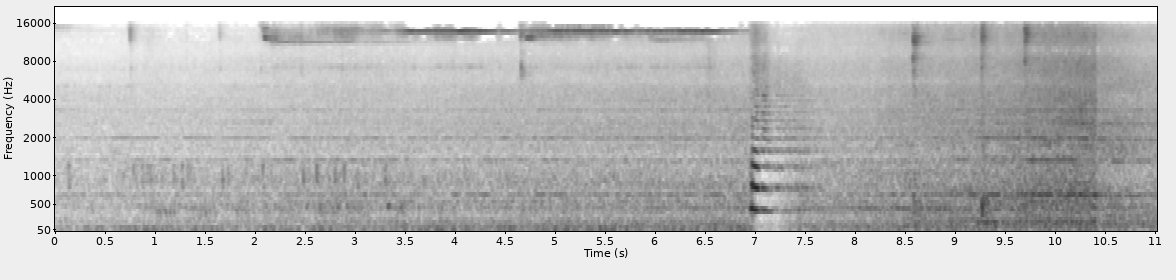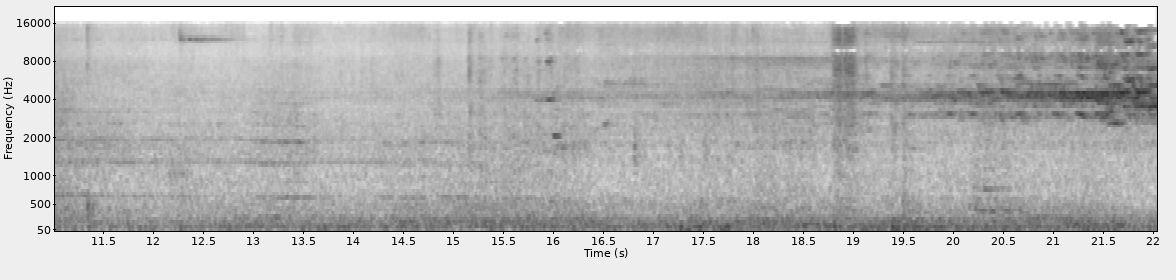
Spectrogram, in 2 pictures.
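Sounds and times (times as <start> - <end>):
train wheels on rail: 0.0 - 22.0
locomotive horn blast: 6.9 - 7.7.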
